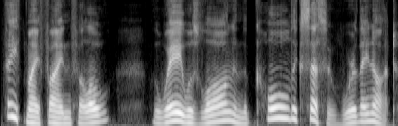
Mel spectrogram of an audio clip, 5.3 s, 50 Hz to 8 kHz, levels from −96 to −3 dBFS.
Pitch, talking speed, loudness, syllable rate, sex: 165 Hz, 170 wpm, -16 LUFS, 4.3 syllables/s, male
